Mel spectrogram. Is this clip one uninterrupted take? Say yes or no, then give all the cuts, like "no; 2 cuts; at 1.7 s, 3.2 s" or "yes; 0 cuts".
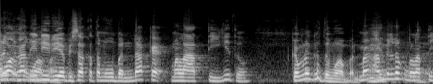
yes; 0 cuts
